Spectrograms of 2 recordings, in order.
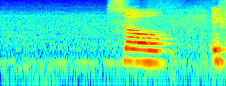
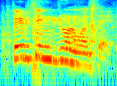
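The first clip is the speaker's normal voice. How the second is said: rushed; 3 semitones higher, much faster than usual. Real, not acted. Reading fan question fast.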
